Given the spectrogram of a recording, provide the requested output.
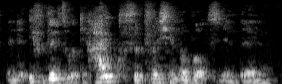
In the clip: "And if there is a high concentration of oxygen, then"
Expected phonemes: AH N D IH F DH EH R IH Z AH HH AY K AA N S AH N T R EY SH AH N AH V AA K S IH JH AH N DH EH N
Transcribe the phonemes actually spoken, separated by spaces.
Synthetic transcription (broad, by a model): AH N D IH F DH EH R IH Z AH HH AY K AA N S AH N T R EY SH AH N AH V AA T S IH AH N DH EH N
